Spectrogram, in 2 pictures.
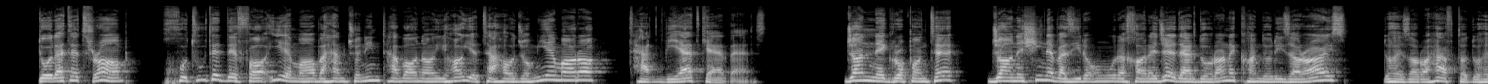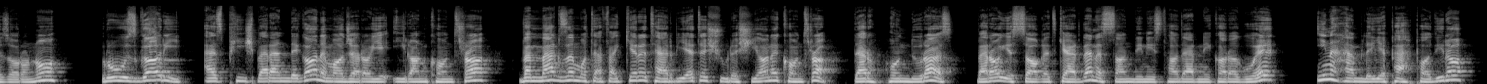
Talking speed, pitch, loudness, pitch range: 105 wpm, 145 Hz, -17 LUFS, 130-180 Hz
